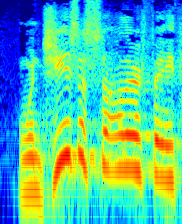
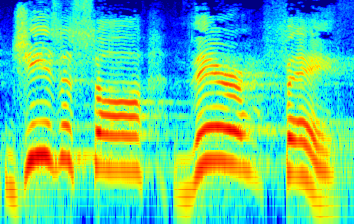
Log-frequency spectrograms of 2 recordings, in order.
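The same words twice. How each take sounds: First: Said in the usual way. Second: "Jesus saw their faith" stretched out slowly, word by word; slow emphasis. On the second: Shown as a demonstration. Repeats the key phrase.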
